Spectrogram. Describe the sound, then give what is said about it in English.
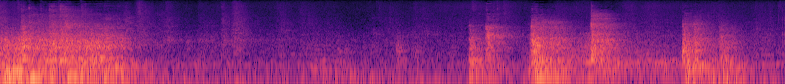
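A heavy sliding metal door into a back room holding half a dozen locomotives rumbles and scrapes as it slides open, followed by several loud clanks and thuds as it rolls along its track. “showed us a sliding metal door into a back room which had half a dozen locomotives in it.”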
